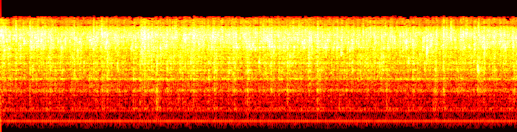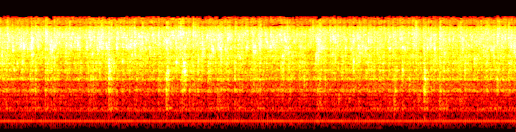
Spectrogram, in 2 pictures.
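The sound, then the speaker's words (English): Small pieces of food sizzle steadily in a hot pan, producing a dense, continuous crackling hiss with a faint low hum beneath it. The sound stays even from start to finish with no talk. “Put one piece in, see if it's sizzly enough. Yeah, that's sizzly enough. Here we go, and put the rest in.”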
